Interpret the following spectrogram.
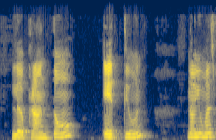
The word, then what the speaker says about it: printemps: So, here, P and S are not going to be pronounced. Le printemps est une.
